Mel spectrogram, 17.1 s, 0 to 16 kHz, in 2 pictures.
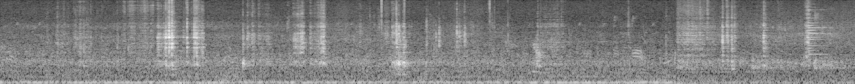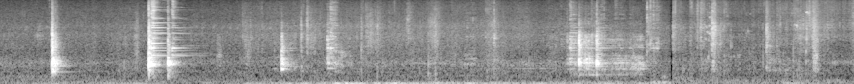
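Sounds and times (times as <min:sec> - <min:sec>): metal tools clinking: 0:10.0 - 0:10.6.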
